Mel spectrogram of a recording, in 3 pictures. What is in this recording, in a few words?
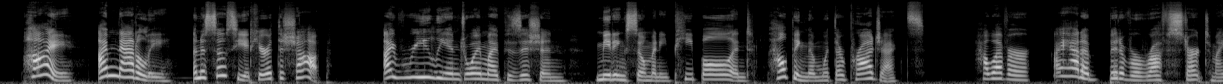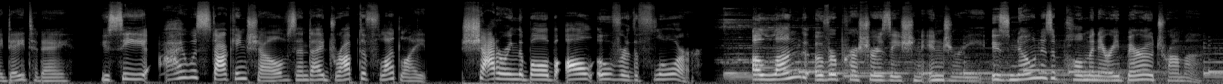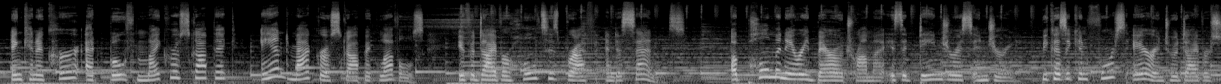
eLearning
